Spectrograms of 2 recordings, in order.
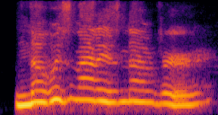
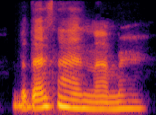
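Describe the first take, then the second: First: Much higher, louder and slow mocking squeal; mock squeak. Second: Said in the usual way. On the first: Teasing commenter who posted the number, high mock squeal. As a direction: stretch it high like teasing a fool.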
